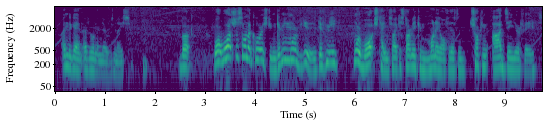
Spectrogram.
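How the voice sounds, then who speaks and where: With a Scottish accent, a man speaks at a fairly quick pace in a high pitch. His pitch swings very widely and his loudness rises and falls sharply. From Scotland. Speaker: gaming streamer. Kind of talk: live gameplay stream chat. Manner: casual, rambling with false starts.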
